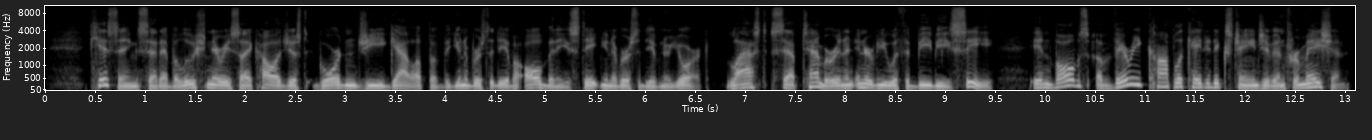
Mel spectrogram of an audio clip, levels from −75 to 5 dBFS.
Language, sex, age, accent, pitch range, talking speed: English, male, 40-59, American, 105-145 Hz, 145 wpm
